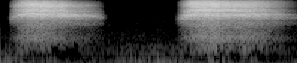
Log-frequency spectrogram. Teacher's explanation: You'll notice it's a much deeper, fuller sound than the English sh in shoe.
